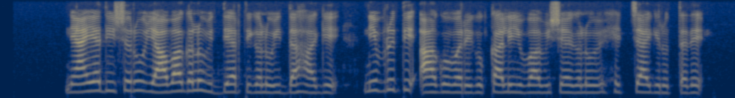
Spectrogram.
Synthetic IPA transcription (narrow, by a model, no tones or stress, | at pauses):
njaːjɐd̪iːʃɐɾujaːʋaːɡɐluʋid̪jaːɾt̪ʰiɡɐɭuid̪ːɐɦaːɡe | niʋɾut̪ːiʔaːɡuʋɐʋɐɾiɡukɐlijuʋɐʋiʂɐjɐɡɐɭuhet͡ʃːaːɡiɾut̪ːɐd̪e̞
